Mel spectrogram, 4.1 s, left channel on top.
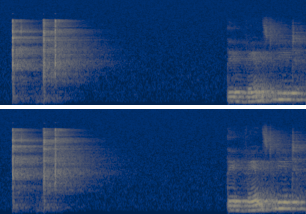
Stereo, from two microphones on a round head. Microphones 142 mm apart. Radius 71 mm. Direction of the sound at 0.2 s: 20° left (ahead or behind).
